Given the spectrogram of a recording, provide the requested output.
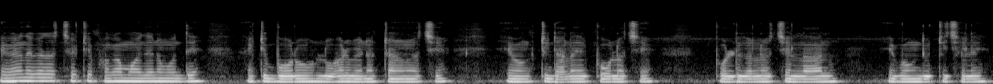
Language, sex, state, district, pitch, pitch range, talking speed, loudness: Bengali, male, West Bengal, Jhargram, 135 Hz, 130-145 Hz, 170 wpm, -15 LUFS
